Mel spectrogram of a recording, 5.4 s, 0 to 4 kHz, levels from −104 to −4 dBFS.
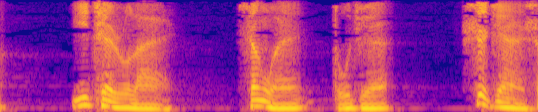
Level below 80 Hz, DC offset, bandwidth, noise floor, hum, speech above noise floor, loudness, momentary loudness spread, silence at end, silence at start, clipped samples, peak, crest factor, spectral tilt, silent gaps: -24 dBFS; under 0.1%; 4 kHz; -59 dBFS; none; 44 dB; -17 LUFS; 13 LU; 0 s; 0 s; under 0.1%; 0 dBFS; 18 dB; -10.5 dB/octave; none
